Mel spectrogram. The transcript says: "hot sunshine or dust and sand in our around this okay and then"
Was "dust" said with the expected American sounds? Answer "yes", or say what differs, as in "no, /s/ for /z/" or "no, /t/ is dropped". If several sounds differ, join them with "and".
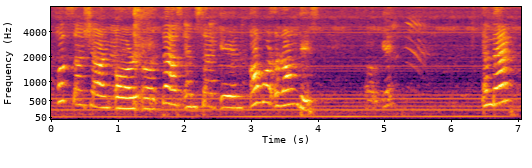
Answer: no, /t/ is dropped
